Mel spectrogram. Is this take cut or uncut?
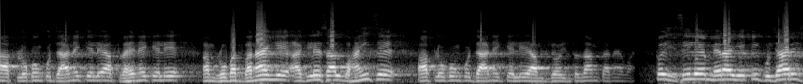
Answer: cut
